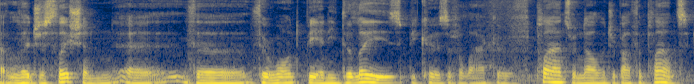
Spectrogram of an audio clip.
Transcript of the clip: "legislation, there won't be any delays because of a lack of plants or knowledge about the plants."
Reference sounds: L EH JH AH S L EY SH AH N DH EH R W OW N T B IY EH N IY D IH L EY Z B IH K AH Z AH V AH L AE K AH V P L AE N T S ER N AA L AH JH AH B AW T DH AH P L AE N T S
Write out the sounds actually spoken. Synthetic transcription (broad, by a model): L EH JH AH S L EY SH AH N DH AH R W OW N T B IY EH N IY D IH L EY Z B IH K AH Z AH V AH L AE K AH V P L AE N T S ER N AA L AH JH AH B AW T DH AH P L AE N T S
